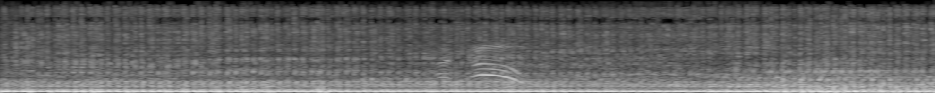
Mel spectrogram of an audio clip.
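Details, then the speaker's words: Texas Speed blower (supercharged) engine in the race Blazer, freshly built and first fired the day before Race Week: loud, steady low rumble at a raised idle, no dips or misses. High idle; owner suspects too much air, likely always high on pump gas. "Is it idling high just because this is too much air? You It's think? got a bunch of air. Yeah. I held it down, but I think it's always gonna have a high idle on pump gas."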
